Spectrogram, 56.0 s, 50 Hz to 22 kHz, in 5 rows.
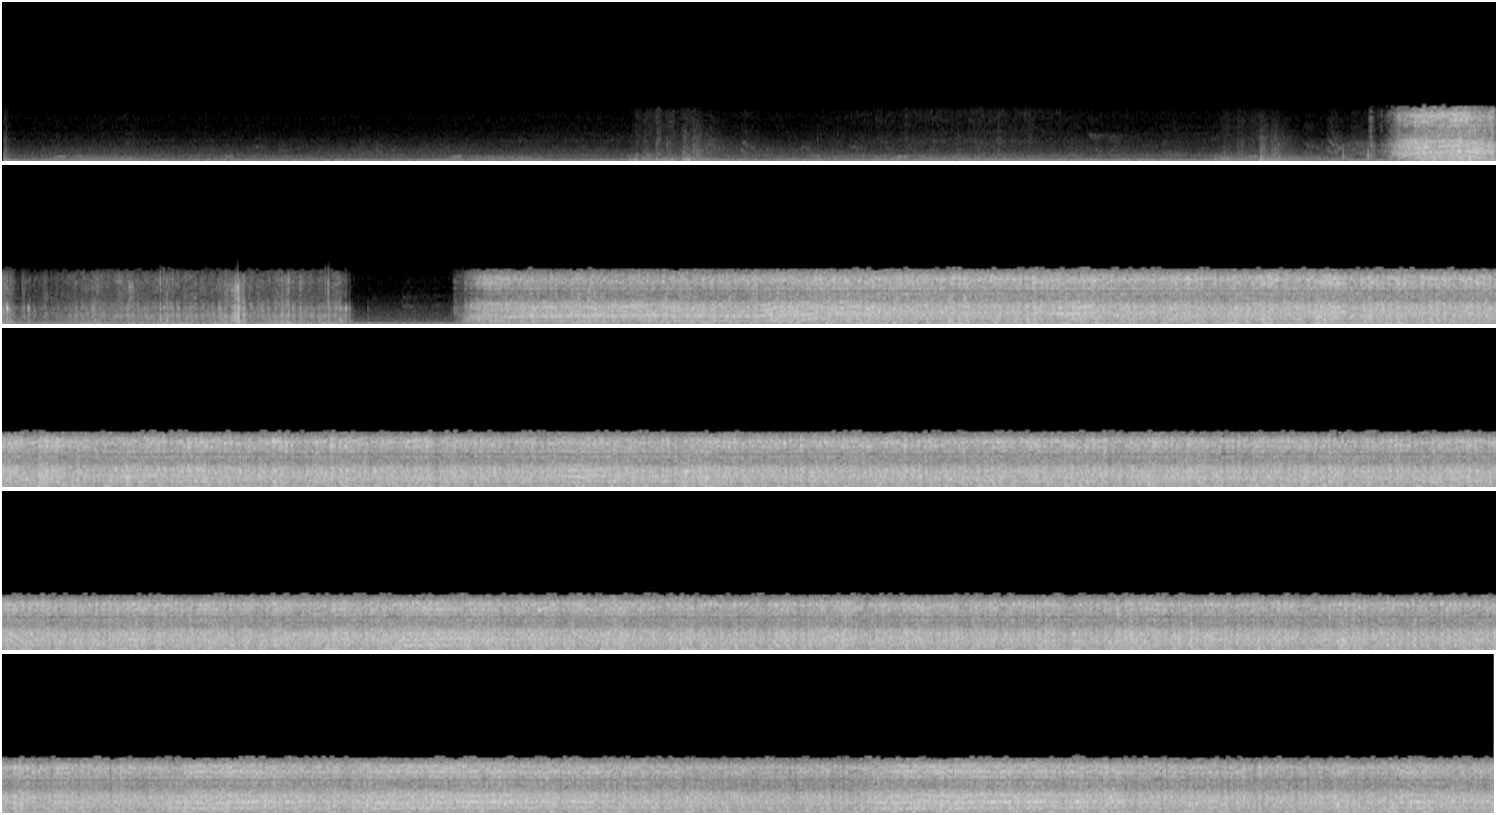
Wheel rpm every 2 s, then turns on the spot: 0, 0, 0, 0, 0, 50, 30, 50, 170, 230, 230, 230, 230, 230, 230, 230, 230, 230, 230, 240, 240, 230, 230, 220, 220, 230, 220, 230.
10-14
